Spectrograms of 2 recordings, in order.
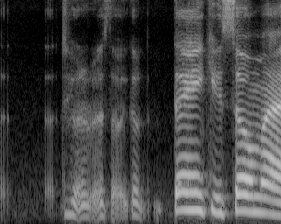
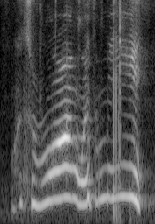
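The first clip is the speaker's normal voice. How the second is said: mock despair; 9 dB louder, slower than usual. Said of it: "'cause I'm like".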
